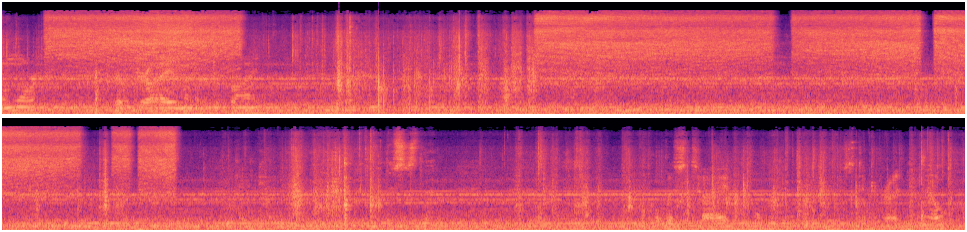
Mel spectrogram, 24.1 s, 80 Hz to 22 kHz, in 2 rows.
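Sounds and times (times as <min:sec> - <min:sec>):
aerosol can hissing: 0:00.5 - 0:03.1, 0:06.7 - 0:14.3.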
